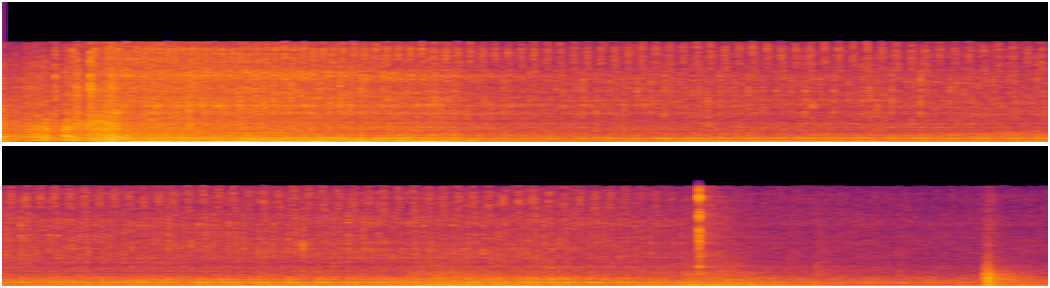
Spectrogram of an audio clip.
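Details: VW after fitting a new EGR valve and clearing fault memory, intake manifold suspected coked: engine cranks, catches and settles to a low steady idle with a faint unevenness; running slightly rough.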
